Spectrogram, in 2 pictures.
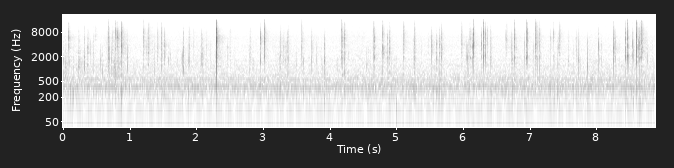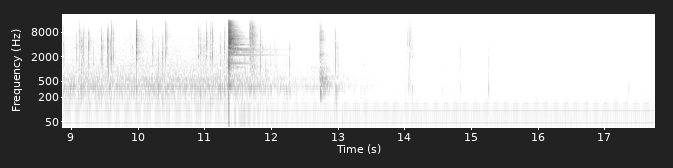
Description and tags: Popcorn Foley
Popcorn in the microwave foley made using a drier and a pop can.
crinkle, pop, popping, popcorn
